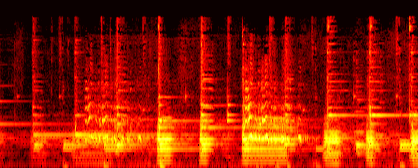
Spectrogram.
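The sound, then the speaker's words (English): Five fat turkeys gobble by a barn door in loud, rattling bursts, several overlapping, alternating with brief pauses. “Five fat turkeys by the barn door.”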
